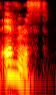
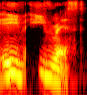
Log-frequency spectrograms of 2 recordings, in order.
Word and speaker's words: Everest: His name's not even pronounced Everest. – Right. – It was like Everest is how he pronounced his name.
